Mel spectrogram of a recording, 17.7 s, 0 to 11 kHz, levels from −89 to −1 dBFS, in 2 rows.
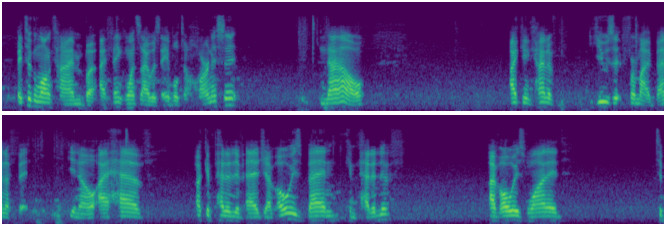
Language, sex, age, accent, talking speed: English, male, 20-39, American, 135 wpm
